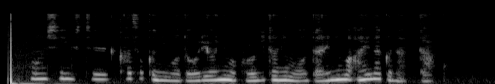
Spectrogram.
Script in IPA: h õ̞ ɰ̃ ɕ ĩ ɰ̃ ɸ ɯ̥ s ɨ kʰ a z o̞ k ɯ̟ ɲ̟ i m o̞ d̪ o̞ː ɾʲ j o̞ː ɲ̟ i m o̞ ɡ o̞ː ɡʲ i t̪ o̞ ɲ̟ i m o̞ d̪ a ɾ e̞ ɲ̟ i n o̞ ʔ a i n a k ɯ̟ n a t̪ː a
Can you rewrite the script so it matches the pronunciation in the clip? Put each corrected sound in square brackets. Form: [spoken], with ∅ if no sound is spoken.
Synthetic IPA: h õ̞ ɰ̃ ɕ ĩ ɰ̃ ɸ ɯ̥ [t͡s] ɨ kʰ a z o̞ k ɯ̟ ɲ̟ i m o̞ d̪ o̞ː ɾʲ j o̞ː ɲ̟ i m o̞ [k] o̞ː ɡʲ i t̪ o̞ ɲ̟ i m o̞ d̪ a ɾ e̞ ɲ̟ i [m] o̞ ʔ a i n a k ɯ̟ n a t̪ː a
